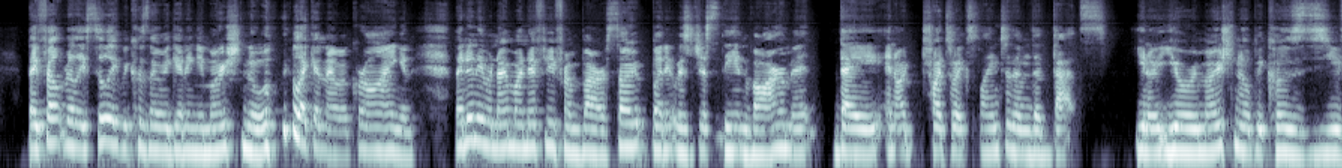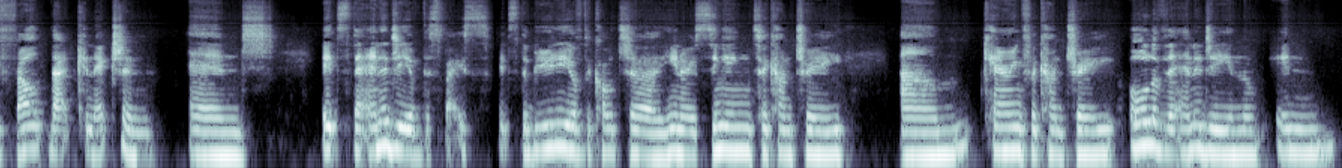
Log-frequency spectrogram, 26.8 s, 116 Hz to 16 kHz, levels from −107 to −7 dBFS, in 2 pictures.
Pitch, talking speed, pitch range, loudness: 185 Hz, 175 wpm, 175-200 Hz, -20 LUFS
